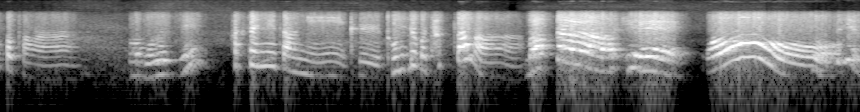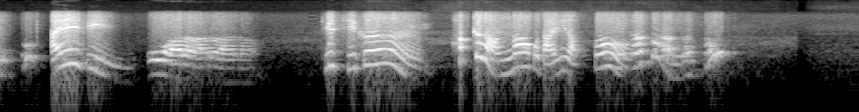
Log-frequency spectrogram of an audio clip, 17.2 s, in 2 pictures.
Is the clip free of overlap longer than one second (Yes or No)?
Yes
